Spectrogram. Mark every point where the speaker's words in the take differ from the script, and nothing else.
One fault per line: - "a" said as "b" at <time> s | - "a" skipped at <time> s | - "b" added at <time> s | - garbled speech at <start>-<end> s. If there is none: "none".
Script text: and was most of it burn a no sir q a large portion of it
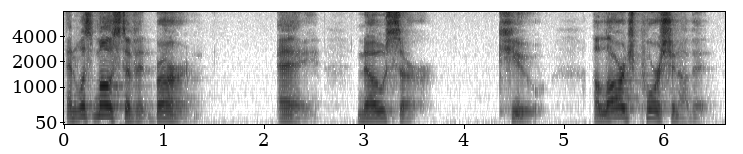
none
